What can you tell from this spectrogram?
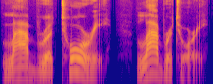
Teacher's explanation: In America, we shift the stress all the way to the front. We stress the first syllable, lab, and we do not drop the vowels at the end, but we do change them. We say laboratory.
